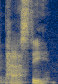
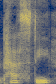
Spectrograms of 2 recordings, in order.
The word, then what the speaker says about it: pasty: And, I'm glad I stayed out of the fisticuffs last week around the pronunciation, but and I would say pasty, by the way, but I won't get us back down that path. – In the UK, that's how they say it, a pasty. But we say pasty, but some strange people up in Queensland say pasties.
